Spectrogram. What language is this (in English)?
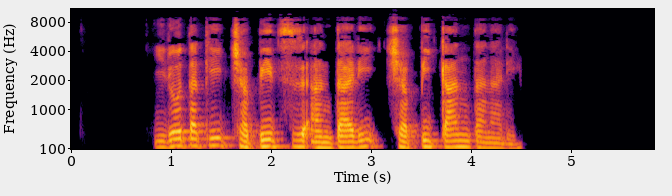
South Ucayali Ashéninka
